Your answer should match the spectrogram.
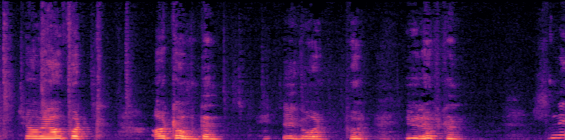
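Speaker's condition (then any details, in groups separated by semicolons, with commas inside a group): Dyskinetic cerebral palsy, severe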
